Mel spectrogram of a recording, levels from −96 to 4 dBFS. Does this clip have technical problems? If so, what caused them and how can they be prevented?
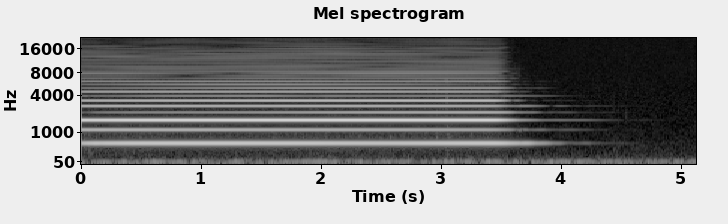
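No, this music clip has no audible technical faults, so there is nothing to trace to a cause or prevent.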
